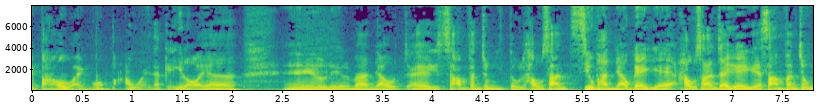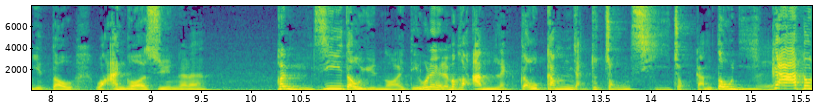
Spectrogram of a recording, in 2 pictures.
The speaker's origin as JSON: {"language": "Cantonese", "country": "Hong Kong", "said": "hea 鳩我哋香港人"}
